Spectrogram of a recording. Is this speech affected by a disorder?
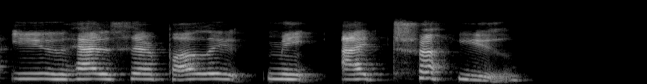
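Yes: cerebral palsy.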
